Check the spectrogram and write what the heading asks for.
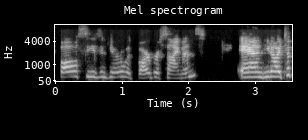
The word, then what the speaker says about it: Symons: you pronounce it and I'll say Simons and then they introduced me as Simmons it makes me giggle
